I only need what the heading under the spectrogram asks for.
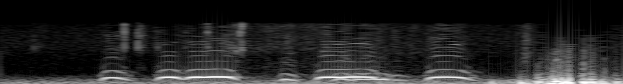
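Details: Off-season Great horned owl pair duet at the nest tree in December: a run of deep hoots, short and long, followed by a loud low thumping or knocking noise at the end.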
